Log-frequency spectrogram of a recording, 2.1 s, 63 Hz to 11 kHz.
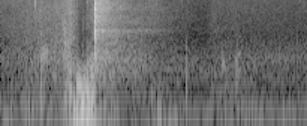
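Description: A golf driver swung through the air, then the TaylorMade M5 Tour driver's face striking the ball off a tee once, about half a second in. The impact is very muted, typical of the head's carbon composite build.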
